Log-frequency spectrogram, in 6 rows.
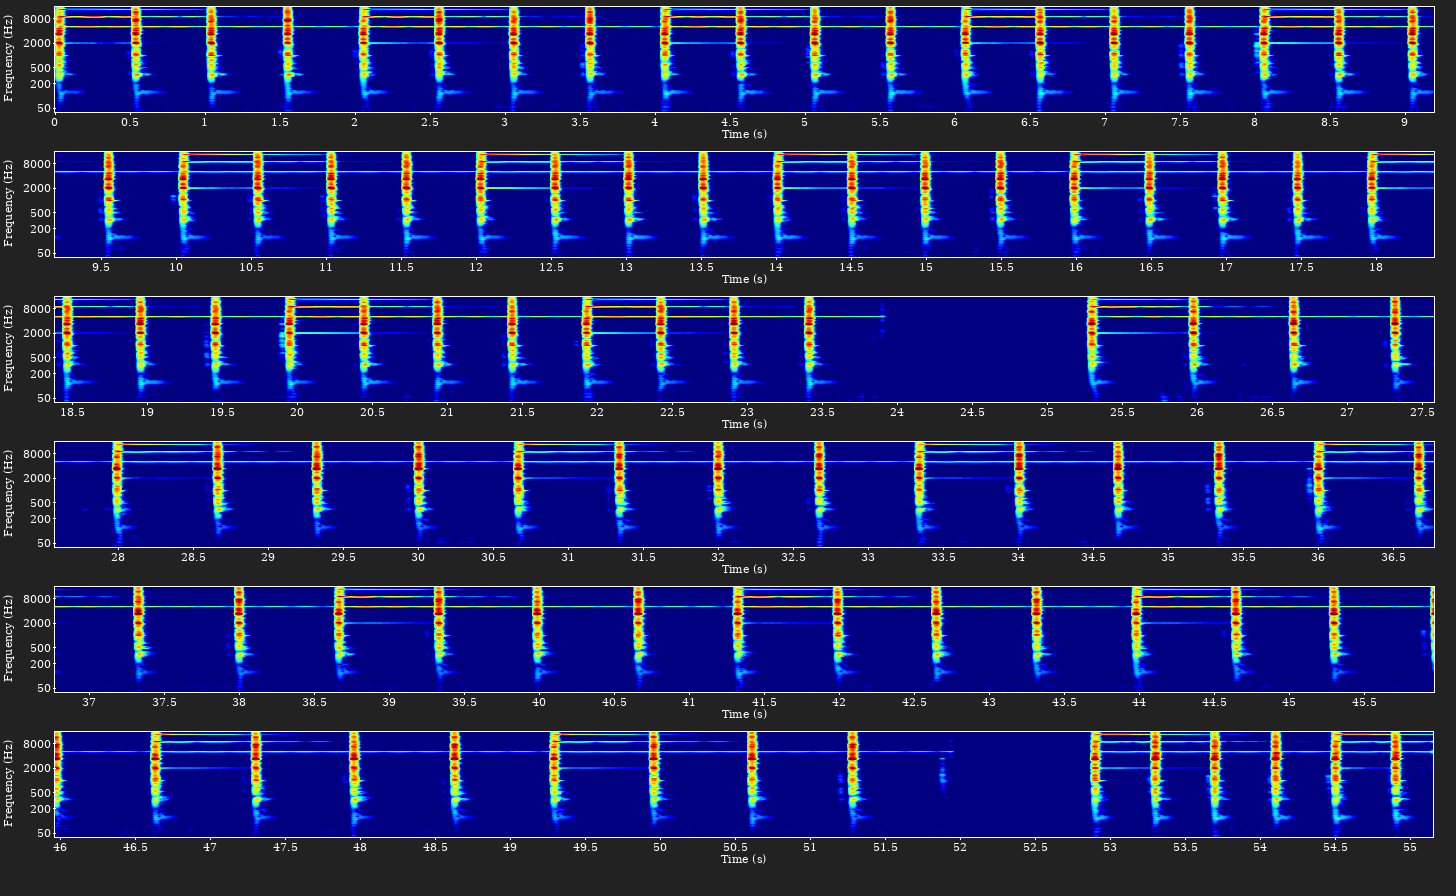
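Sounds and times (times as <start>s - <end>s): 
metronome ticking: 0.0s - 23.8s, 25.3s - 52.0s, 52.9s - 55.1s.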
